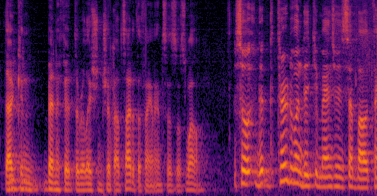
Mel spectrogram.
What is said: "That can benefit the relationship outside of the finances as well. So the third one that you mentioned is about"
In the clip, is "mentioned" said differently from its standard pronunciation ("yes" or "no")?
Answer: yes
